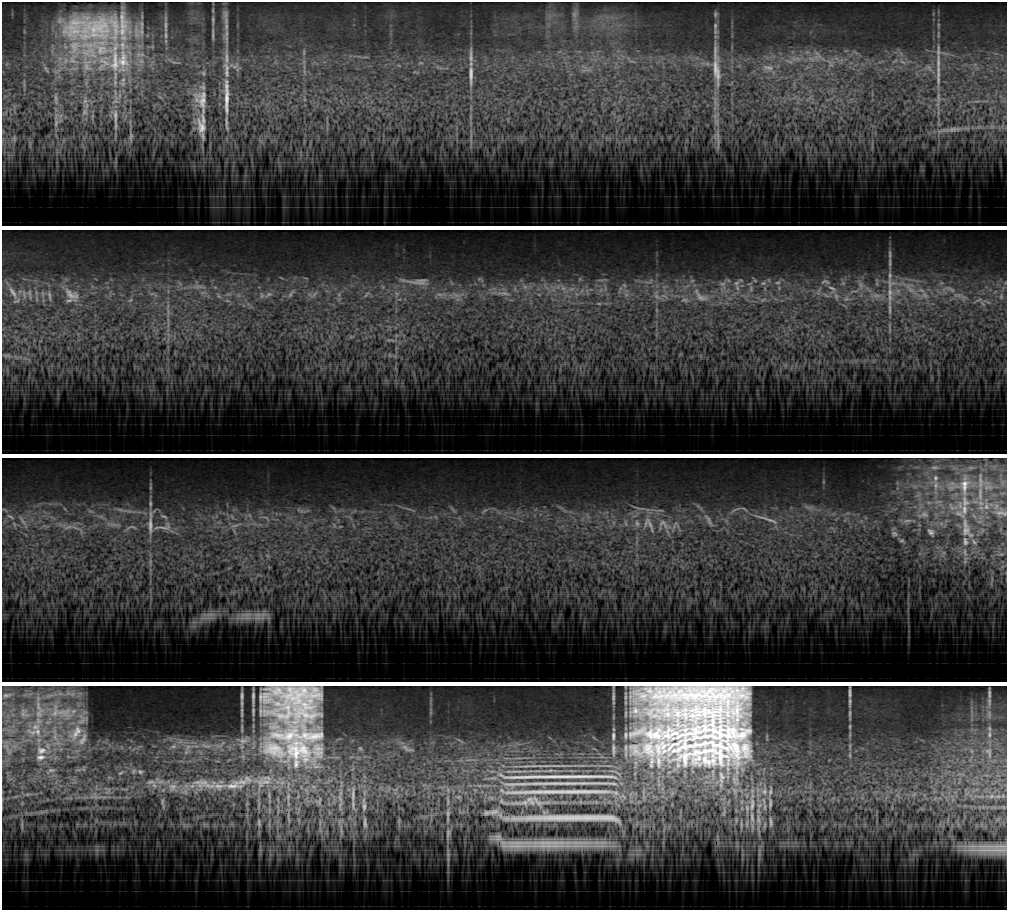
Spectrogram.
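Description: Quiet lakeside ambience with a few faint distant calls. In the last eight seconds a trout takes the slowly trolled fly and the fly reel's drag gives several short, loud, high-pitched bursts as the fish pulls line, with a brief held tone among them.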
